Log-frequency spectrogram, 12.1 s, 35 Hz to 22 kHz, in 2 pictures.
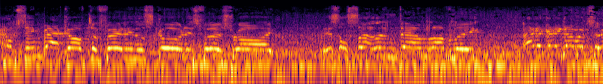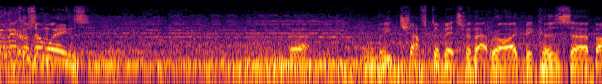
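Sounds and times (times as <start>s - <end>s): motorcycle engines running: 0.0s - 12.0s.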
